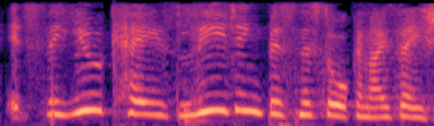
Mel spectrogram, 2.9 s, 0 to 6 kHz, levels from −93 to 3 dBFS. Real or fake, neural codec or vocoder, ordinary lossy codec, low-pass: real; none; AAC, 24 kbps; 5.4 kHz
